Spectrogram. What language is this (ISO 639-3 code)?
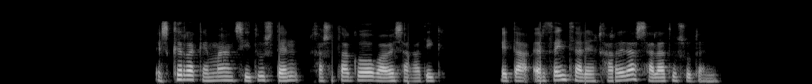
eus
